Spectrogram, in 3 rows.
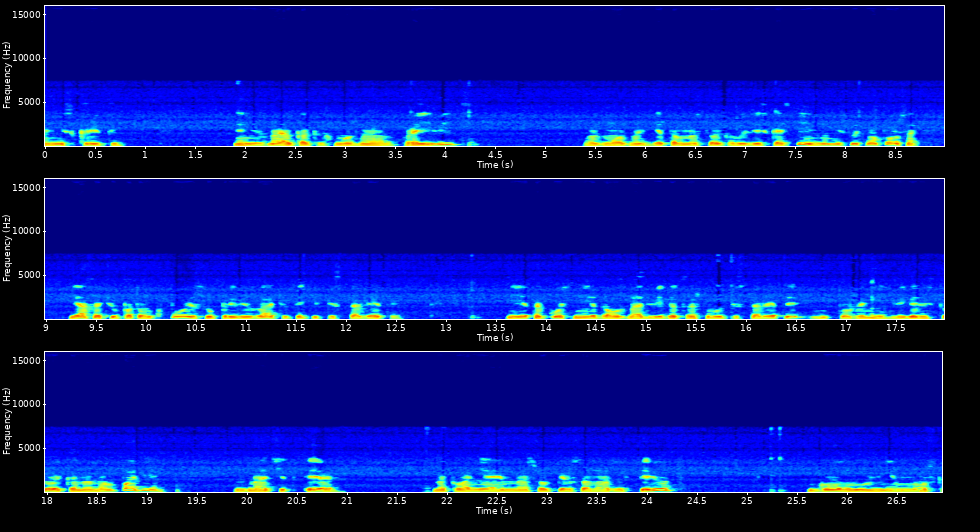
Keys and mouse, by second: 3.7 middle click, 7.3 middle click, 11.7-13.3 middle drag, 15.7 click, 17.2 KP_3, 19.3 r, 26.7 r.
